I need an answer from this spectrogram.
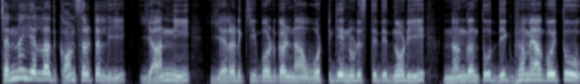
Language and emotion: Kannada, surprised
